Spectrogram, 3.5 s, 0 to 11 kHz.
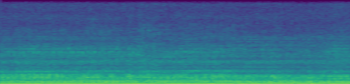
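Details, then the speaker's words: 1983 Honda ATC185S three-wheeler after sitting a while, ridden with choke on: steady, even single-cylinder thump at slightly fast choke idle, no misses or knocks, no smoke trail; engine sounds healthy. "it all sounds good i don't see any smoke trail"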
